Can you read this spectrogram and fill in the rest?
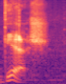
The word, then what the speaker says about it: geas: Then there's the spell, Geas. It wasn't until I think in the last couple of years I've learned that it's from Irish Gaelic and it's pronounced Gesh. Who knew?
